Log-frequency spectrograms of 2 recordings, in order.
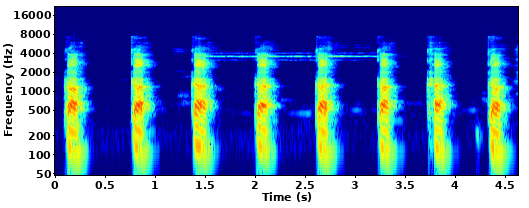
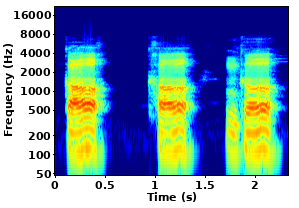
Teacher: उच्चारण करिए स्वयं से तो आपको पता चलेगा इसमें अ अपने आप उच्चारण हो रहा है।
